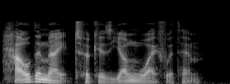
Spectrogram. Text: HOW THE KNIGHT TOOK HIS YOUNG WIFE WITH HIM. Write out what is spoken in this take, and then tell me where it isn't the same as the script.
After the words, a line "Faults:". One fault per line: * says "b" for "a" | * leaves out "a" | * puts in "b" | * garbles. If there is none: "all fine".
HOW THE KNIGHT TOOK HIS YOUNG WIFE WITH HIM.
Faults:
all fine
